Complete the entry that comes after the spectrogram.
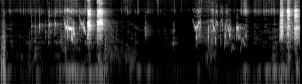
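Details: Mating sounds of pet budgerigars: bright, squawky chirps and chattering twitters in short bursts, separated by brief quiet gaps, with a sharp, high burst at the close.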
